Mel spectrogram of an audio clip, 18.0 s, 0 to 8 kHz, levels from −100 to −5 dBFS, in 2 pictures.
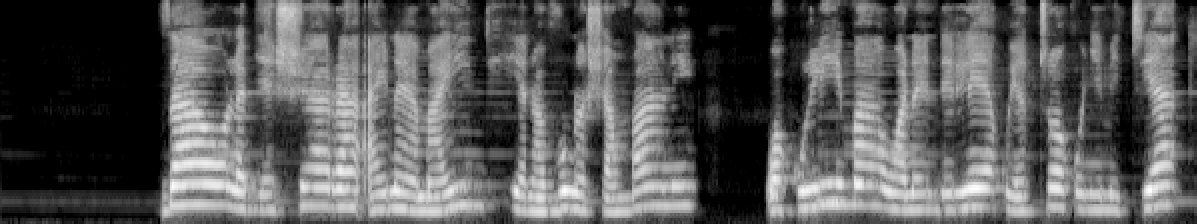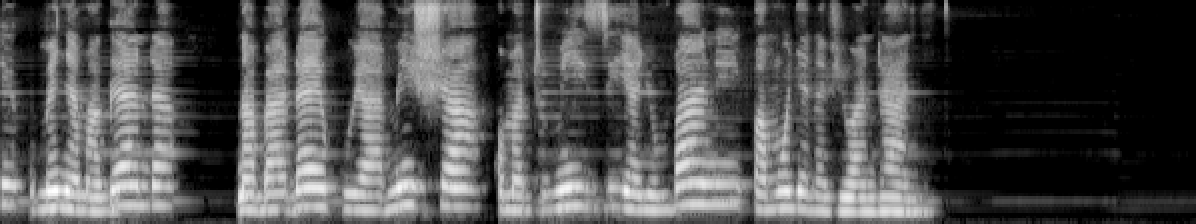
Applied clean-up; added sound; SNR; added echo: neural mask model DeepFilterNet 3.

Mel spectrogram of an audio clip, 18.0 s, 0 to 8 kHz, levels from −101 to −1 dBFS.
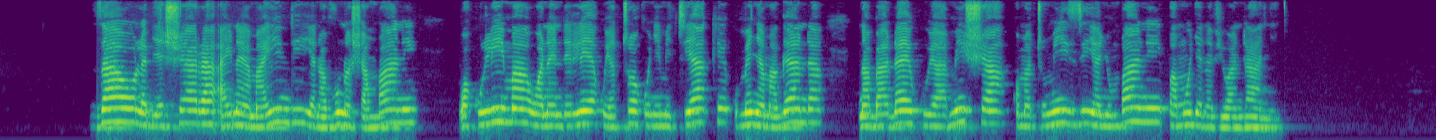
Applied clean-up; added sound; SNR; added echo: none; none; none; none.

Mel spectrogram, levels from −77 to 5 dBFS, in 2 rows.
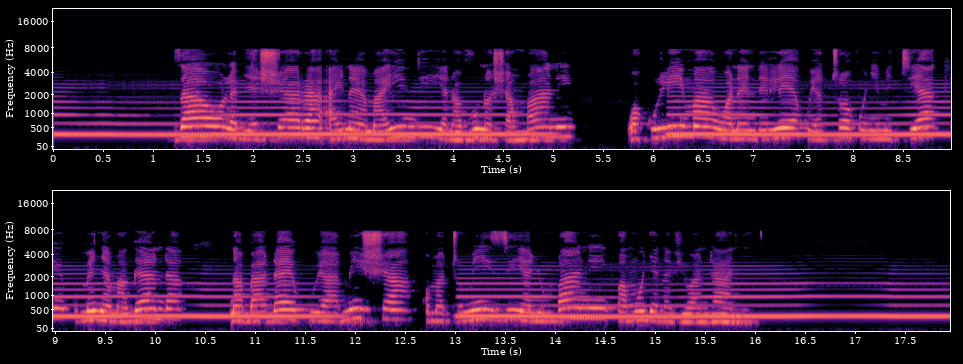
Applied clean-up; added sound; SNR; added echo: none; Wind instrument, woodwind instrument; 3 dB; none.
